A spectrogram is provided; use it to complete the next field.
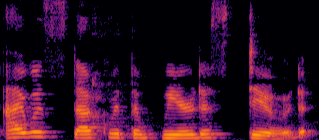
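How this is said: It is read in a put-on female voice. The narrator is a woman. The speaker calls it wrong. "I'll still use the girl voice"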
